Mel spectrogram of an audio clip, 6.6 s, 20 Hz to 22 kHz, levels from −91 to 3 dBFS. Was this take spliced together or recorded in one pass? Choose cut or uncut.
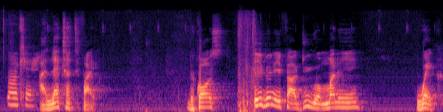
uncut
